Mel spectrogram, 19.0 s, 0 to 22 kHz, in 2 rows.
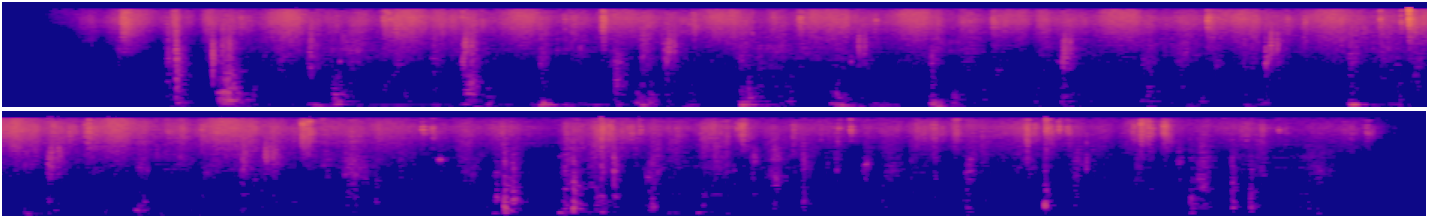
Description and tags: Ascending Staircase Interior Carpet
Recorded with a Zoom H4N in a small carpeted hallway. Small house.
ascending, interior, carpeted, staircase, stairs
